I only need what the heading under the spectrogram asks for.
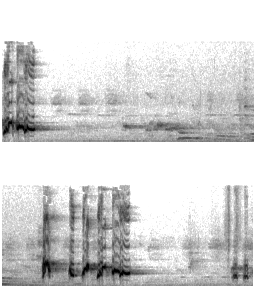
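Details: Caged red-whiskered bulbul morning song for training other birds to sing; a loud chirped burst, a soft warbling stretch, then a rapid cluster of bright, sharp notes and a brief final phrase.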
